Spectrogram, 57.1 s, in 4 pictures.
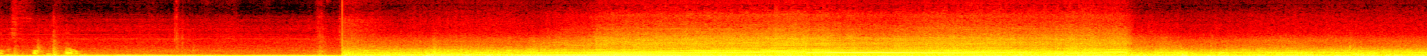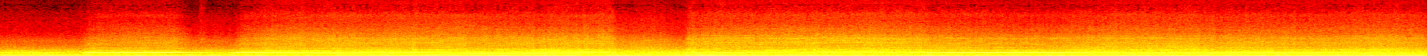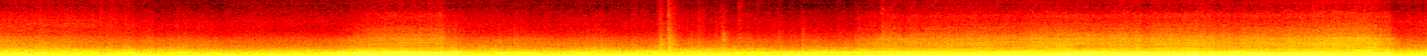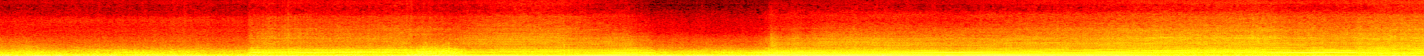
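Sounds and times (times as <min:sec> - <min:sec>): race car engine accelerating: 0:03.0 - 0:57.0.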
